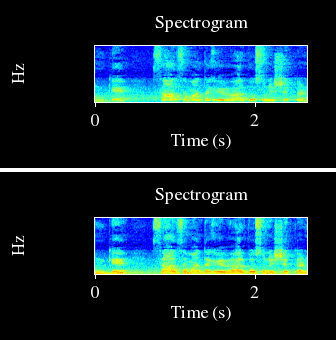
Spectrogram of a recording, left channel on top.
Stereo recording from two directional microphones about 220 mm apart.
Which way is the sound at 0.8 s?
20° right (ahead or behind).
